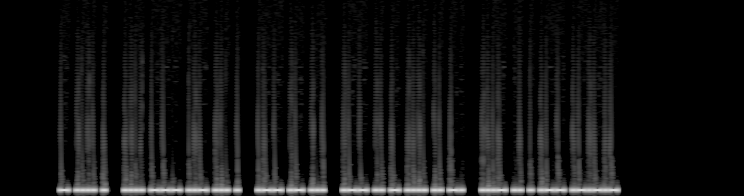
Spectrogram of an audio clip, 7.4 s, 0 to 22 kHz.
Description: Morse code, heard as a keyed tone, about 46 wpm, 700 Hz. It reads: THE HOUSE WAS WITHIN VIEW.
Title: Sentences from Top 1000 Words - Review Part 6 - 45wpm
